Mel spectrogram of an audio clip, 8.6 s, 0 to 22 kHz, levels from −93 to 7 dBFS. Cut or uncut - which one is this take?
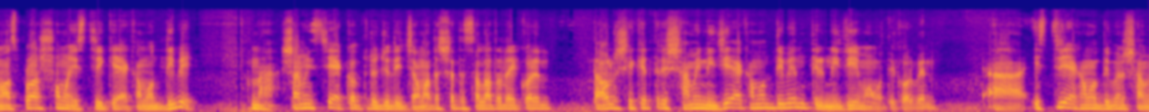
uncut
